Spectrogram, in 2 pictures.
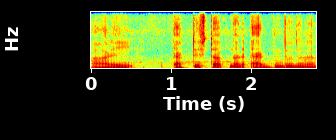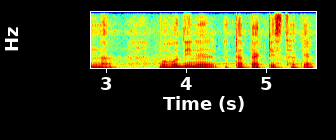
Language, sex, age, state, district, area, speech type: Bengali, male, 18-30, West Bengal, Murshidabad, urban, spontaneous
